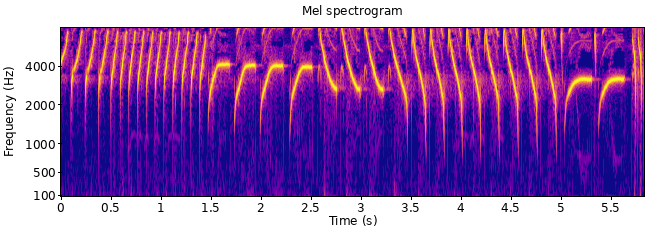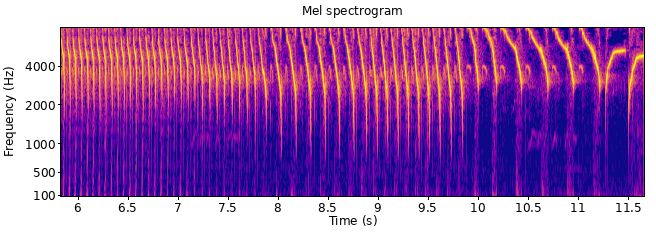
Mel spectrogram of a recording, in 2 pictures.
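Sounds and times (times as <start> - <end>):
canary singing vigorously with full repertoire: 0.0 - 11.6.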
